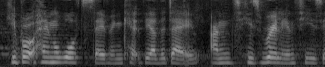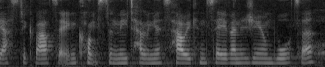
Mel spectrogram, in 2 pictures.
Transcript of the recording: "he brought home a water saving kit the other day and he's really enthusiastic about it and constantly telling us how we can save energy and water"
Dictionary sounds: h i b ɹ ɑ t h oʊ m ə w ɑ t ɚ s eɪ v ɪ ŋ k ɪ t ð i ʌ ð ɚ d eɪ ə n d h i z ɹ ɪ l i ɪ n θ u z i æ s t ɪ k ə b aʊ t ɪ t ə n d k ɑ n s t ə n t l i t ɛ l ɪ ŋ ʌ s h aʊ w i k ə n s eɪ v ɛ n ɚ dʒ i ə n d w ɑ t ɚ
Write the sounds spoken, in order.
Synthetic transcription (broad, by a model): h i b ɹ ɑ t h oʊ m ə w ɑ t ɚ s eɪ v ɪ ŋ k ɪ t ð i ʌ ð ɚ d eɪ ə n h i z ɹ ɪ l i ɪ n θ u z i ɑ s t ɪ k ə b aʊ t ɪ t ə n k ɑ n s t ə n t l i t ɛ l ɪ ŋ ʌ s h aʊ i k ə n s eɪ v ɛ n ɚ dʒ i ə n w ɑ t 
